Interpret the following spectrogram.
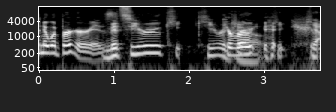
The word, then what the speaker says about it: Kirijo: Mitsuru Kirojo. Yeah, how do you say They say her name like Kirijo?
